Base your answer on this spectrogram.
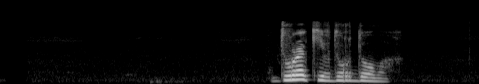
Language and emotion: Russian, angry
